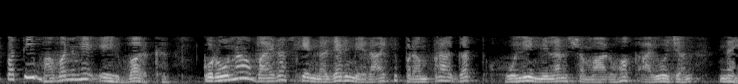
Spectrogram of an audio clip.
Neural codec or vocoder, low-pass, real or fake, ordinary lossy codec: none; 3.6 kHz; real; AAC, 16 kbps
